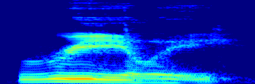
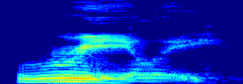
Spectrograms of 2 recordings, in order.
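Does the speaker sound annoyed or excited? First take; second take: annoyed; annoyed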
